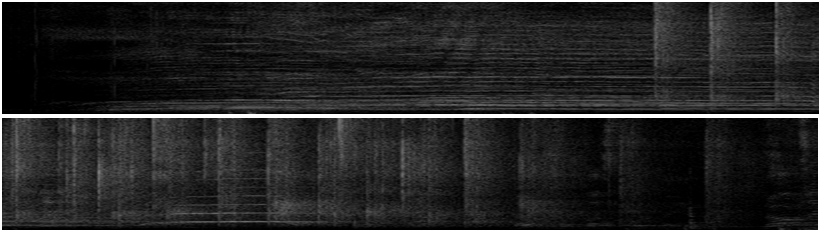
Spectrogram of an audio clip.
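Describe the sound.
Audience applause breaks out midway, a dense patter of claps rising over voices, then thinning out toward the end as the talking continues.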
